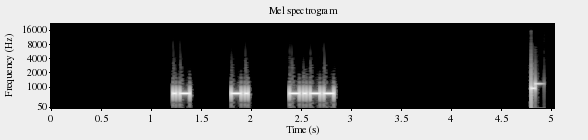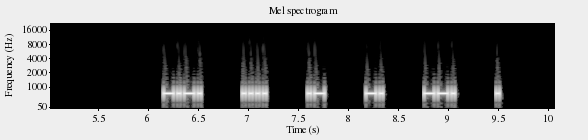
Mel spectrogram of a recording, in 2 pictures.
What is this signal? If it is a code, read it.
Morse code, heard as a keyed tone, about 36 wpm, spaced as for 16 wpm, 700 Hz. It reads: ANY CHANGE
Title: 4x Character Spacing - Top 200 Words - 35wpm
